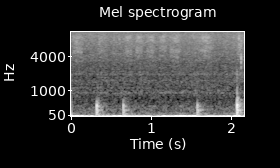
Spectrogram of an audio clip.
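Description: Dry-erase marker writing on a whiteboard: a few short, separate strokes as letters are drawn.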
